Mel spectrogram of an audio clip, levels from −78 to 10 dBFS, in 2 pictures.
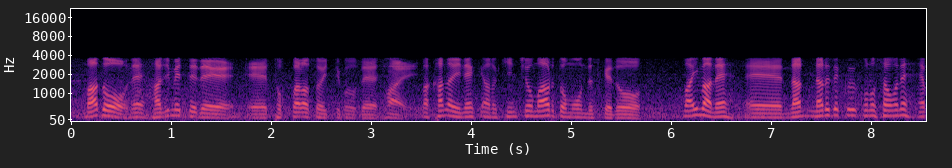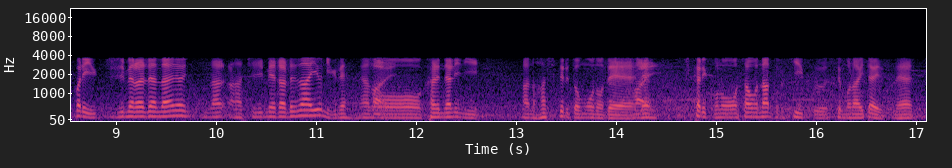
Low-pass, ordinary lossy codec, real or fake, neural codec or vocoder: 3.6 kHz; none; real; none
